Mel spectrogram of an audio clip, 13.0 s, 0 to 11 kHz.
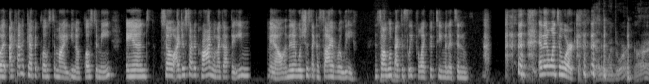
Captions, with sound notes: But I kind of kept it close to me. And so I just started crying when I got the email. And then it was like a sigh of relief. And so I went back to sleep for, like, 15 minutes (laughing) and then went to work. - And then went to work.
